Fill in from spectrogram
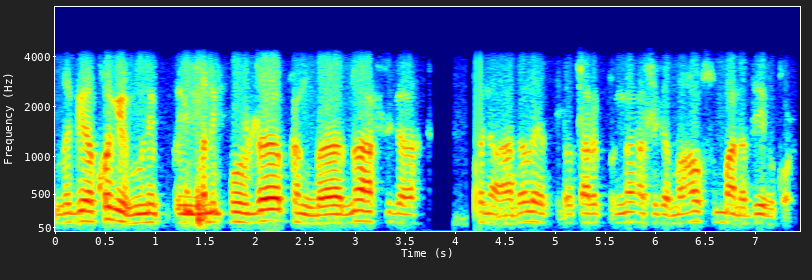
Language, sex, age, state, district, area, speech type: Manipuri, male, 30-45, Manipur, Kangpokpi, urban, conversation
